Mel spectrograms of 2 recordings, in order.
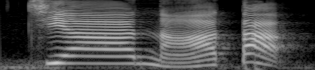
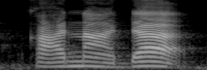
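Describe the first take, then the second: First: Slow "Kanada" said as "Jianada", rising; Mandarin reading. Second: Said in the usual way. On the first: Shown as a demonstration. Teacher gives the Mandarin for "Kanada".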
